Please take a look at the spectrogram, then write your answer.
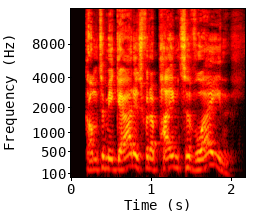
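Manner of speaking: put-on Scottish accent, easing into the intonation. Saying the phrase used to get into an accent, Scottish accent. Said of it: "I get into the Scottish voice".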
